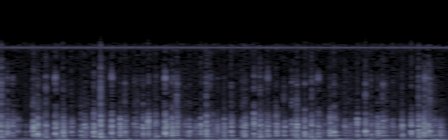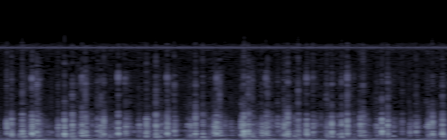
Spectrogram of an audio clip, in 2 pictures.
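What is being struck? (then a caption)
Plastic computer keyboard. Fingertips rapidly tap and type on the hollow keycaps of a full-size black plastic computer keyboard. The result is a quick, continuous stream of short, bright plastic clicks with little ring, over a faint steady low hum.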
